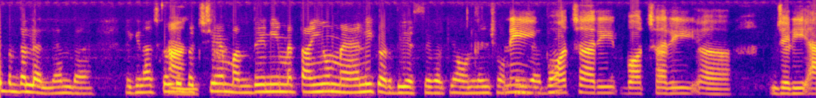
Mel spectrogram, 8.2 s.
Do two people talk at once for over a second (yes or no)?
no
